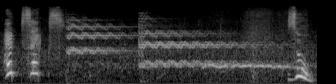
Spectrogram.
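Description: A woman's voice: very slow, over music, low-quality recording. A woman playing a cheerful, confident young witch girl in a children's audio drama, bossy and playful.

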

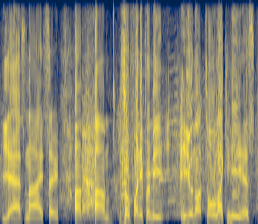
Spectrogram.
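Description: A man's voice: a little high, steady tone, measured pace, background noise. A man in his thirties interviewing guests at a cinema event with a handheld mic, asking eager, rambling questions. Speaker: red carpet interviewer. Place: indoor cinema event, in front of a backdrop.

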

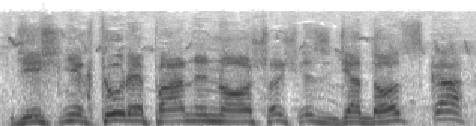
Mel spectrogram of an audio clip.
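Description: An actor playing a wily, bossy blind beggar with a folksy, declamatory way of talking, in a radio comedy drama. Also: male voice, sits high, slow pace, bright, forceful tone, a little hiss or hum, heavily acted. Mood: sly, sceptical.

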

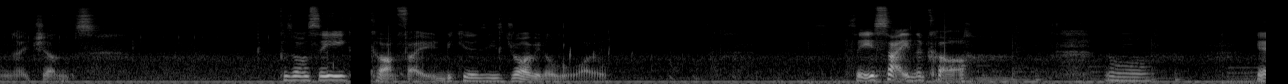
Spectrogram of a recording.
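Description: British female game streamer, casual and unhurried, voice slightly worn, lively pitch movement with creak. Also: slight background noise. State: slightly losing her voice. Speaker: livestream host. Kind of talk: casual livestream chat while gaming. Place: indoor room at home.

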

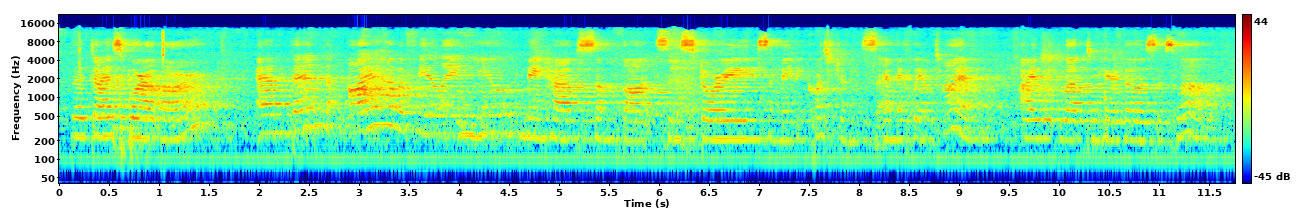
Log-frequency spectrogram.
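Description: A woman's voice: on the high side, takes it slowly. Canadian woman moderating in an echoey hall. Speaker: panel moderator. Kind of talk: festival panel talk. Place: large echoing festival hall. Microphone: handheld mic, far camera. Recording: echoey hall, distant, background noise.

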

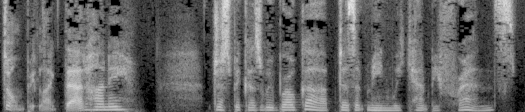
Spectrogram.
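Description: An ancient demon queen for a radio play. Her voice is husky and recorded close and dry, with honeyed cruelty that hardens into imperious, mocking command. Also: fairly low pitch, a little slow, a little mellow, dry recording, exaggerated voice. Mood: sweetly coaxing. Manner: honeyed coaxing turning to haughty command. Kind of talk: radio drama acting.

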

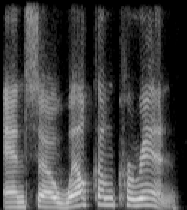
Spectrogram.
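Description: A woman's voice: mid-range voice, animated, slow pace, dry recording, clean studio sound. A woman hosting a virtual art reception over a video call, moderating in a friendly, organized way. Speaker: host.

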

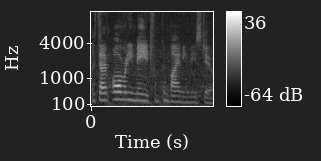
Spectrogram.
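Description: A woman's voice: fairly low pitch, brisk, warm tone. Musing woman streamer over noisy game ambience. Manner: musing, half talking to herself. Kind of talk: casual live gameplay commentary.

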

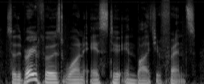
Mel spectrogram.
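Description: Male tutorial host, somewhat low voice, casual and meandering, at a desk mic. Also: lively intonation, normal speed, warm tone, no room sound. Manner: loose, rambling, many fillers. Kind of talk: screen-recorded software tutorial. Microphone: desktop microphone at a computer.

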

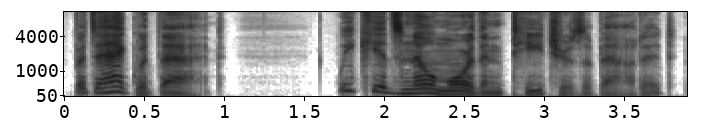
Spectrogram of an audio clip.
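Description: A man's voice: mid-range voice, wildly swooping pitch, normal speed, gravelly, dry recording, clean studio sound, voice pushed up, full character voice. A man voicing a stubborn, irritable young schoolboy in a storybook reading, defiant and petulant. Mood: insistent, know-it-all.

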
